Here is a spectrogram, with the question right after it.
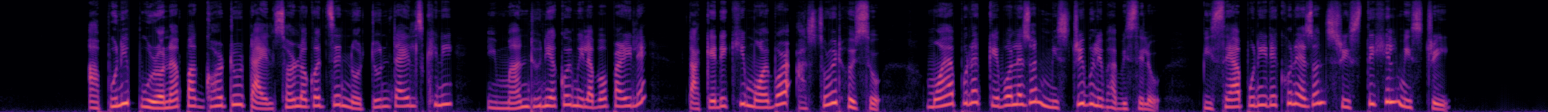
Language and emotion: Assamese, surprised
